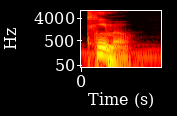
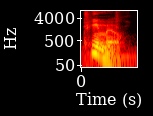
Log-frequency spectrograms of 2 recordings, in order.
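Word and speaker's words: Temu: been making some noise Teemo not before you pronounce it Timo or Tamil again I didn't see the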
